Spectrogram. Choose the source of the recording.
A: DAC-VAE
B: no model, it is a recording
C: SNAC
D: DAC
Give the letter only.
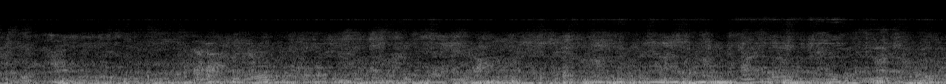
C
